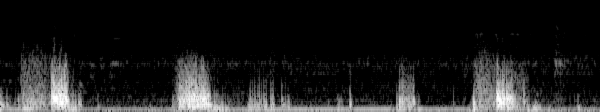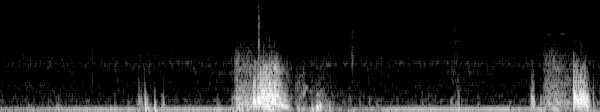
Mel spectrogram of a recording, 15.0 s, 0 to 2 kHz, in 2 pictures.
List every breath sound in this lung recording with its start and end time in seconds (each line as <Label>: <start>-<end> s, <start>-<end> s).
Inhalation: 0.56-0.99 s, 2.10-2.61 s, 5.88-6.61 s, 10.41-11.15 s, 14.67-15.00 s
Exhalation: 3.09-3.60 s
